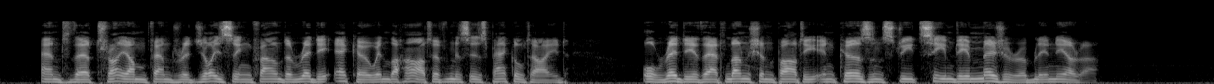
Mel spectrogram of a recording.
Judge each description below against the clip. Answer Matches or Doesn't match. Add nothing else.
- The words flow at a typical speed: Doesn't match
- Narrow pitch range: Matches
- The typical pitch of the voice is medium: Doesn't match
